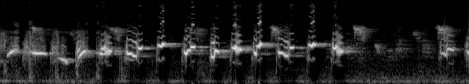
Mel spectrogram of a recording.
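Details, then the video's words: Sooty-headed bulbul, a tame male, delivers a fast ropel song: a tumbling run of bright chattering whistled notes, pitch wavering and rising, fading briefly before two more phrases. "Trucuk jinak ropel"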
